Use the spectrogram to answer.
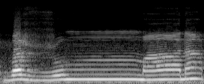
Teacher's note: اکلہ والزیتون، زئی کی کبھی آواز کے ساتھ سیٹی کی آواز آنی چاہیے، آگے آپ نے یا لین ادا کرتے ہوئے پھر واو مد ادا کرنی ہے، 2 کاؤنٹ کرنی ہے یہاں پہ۔ والرمان، پہلے را مفخم پڑھی جائے گی، آگے میم کے اوپر تشدید ہے، غنہ کریں گے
